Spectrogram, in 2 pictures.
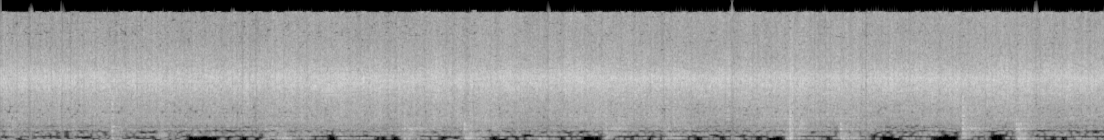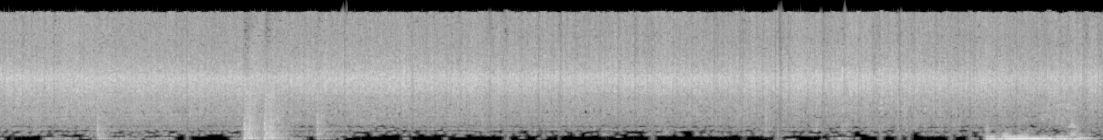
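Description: Okra (bhindi) sizzles steadily in hot oil for a vegetarian bhindi jhal, a constant dense crackling hiss with occasional soft stirring knocks and a brief low thump partway through.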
